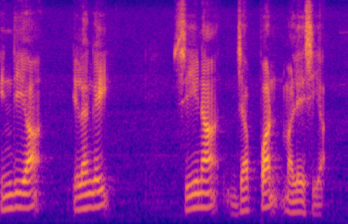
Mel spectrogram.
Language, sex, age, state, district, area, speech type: Tamil, male, 45-60, Tamil Nadu, Coimbatore, rural, spontaneous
